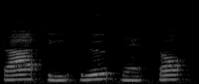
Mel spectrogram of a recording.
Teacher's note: the R sound is not as harsh as in English, so it's not like r, not like R, but it's very soft in between L and R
